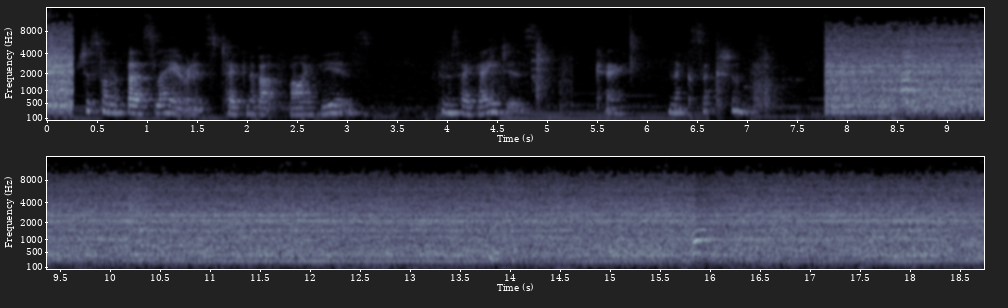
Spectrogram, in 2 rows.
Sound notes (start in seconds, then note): 7.8 hair dryer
